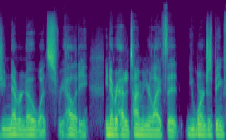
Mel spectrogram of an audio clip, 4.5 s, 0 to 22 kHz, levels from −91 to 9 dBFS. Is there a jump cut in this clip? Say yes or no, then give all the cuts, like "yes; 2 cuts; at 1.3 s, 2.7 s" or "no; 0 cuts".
no; 0 cuts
